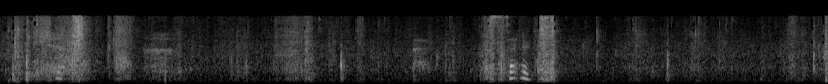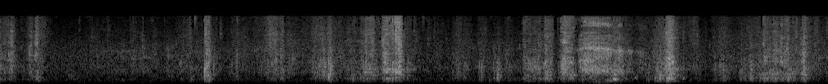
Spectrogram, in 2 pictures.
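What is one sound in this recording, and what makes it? A dog tears and rustles wrapping paper.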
